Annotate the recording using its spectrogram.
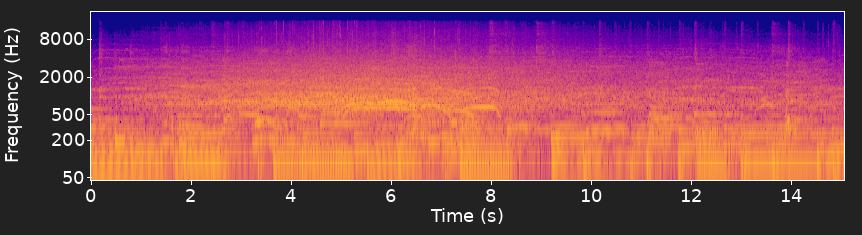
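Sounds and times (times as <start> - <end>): crowd cheering: 0.0 - 15.0
crowd whistling: 0.0 - 15.0
live rock band playing: 0.0 - 15.0.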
